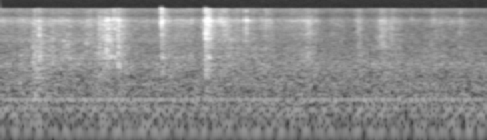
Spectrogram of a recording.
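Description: Tarot cards handled in the hands: a few faint, quick snaps and slides of card against card, about four in the first second, over a steady low background hum.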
